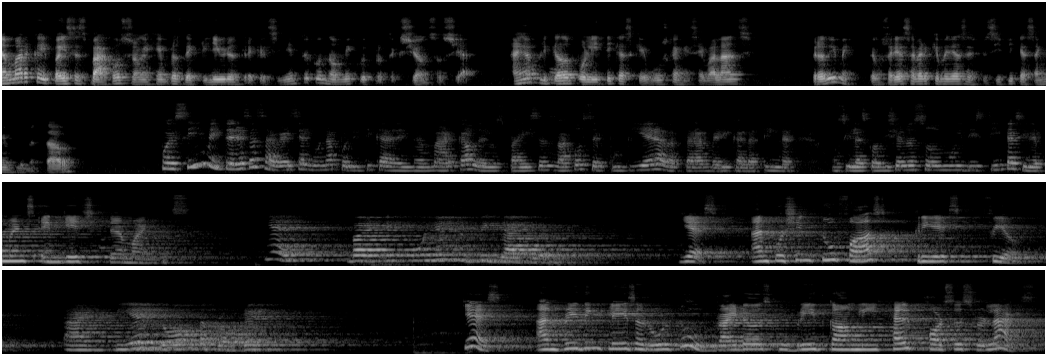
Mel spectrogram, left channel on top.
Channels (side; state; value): both; different; correlation 0.00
